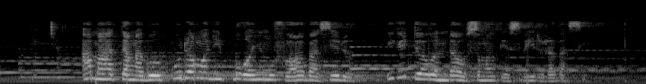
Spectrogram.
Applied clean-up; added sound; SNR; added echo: none; Piano; 14 dB; reverberation time 1.3 s.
